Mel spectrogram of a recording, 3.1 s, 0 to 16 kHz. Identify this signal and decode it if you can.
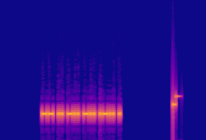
Morse code, heard as a keyed tone, about 48 wpm, 700 Hz. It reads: MIDDLE
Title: Sentences from Top 900 Words - New Word Drill - 50wpm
